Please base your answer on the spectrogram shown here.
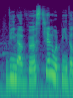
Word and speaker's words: Wiener: instead of penis yeah the German WB knows like an English V and it usually refers to the sausage Vina versed in would be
